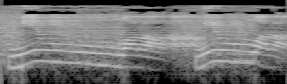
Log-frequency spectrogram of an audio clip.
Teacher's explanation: n səsi itərək mindən vav hərfinə keçərək vav isə şəddəli oxunaraq səs burundan çıxacaq · Term: idğam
